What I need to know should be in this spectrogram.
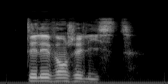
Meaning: televangelist
- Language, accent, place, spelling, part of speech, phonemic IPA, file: French, France, Lyon, télévangéliste, noun, /te.le.vɑ̃.ʒe.list/, LL-Q150 (fra)-télévangéliste.wav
